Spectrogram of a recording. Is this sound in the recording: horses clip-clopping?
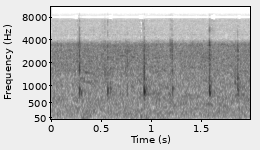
yes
